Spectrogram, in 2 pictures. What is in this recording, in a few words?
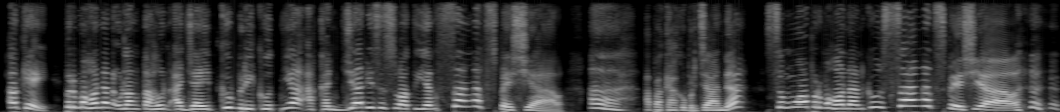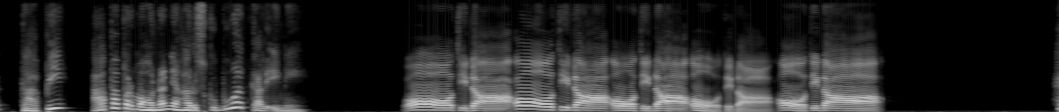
indonesian animation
